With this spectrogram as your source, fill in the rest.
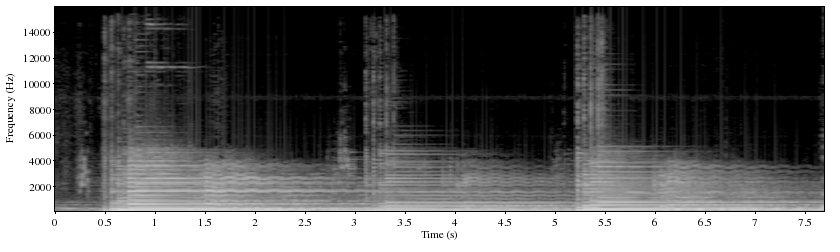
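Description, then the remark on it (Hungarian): Distorted electric guitar with a wavering vibrato effect, three sustained chords struck in turn, each ringing loudly with rich, buzzing overtones and a slight pitch wobble, no voices. “Igen, ez a vibrátó.”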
